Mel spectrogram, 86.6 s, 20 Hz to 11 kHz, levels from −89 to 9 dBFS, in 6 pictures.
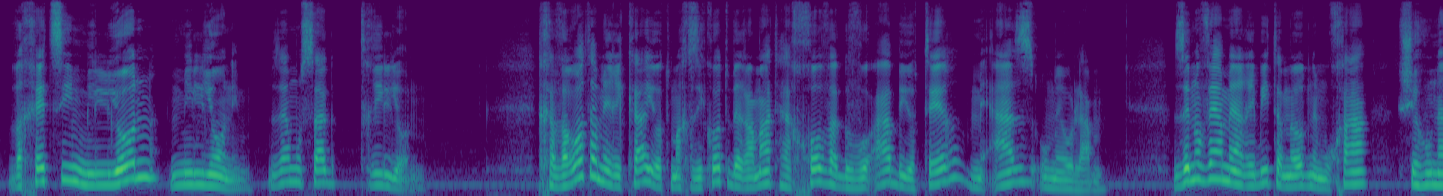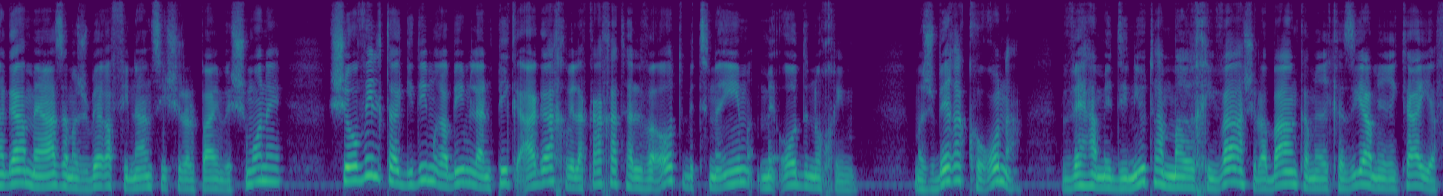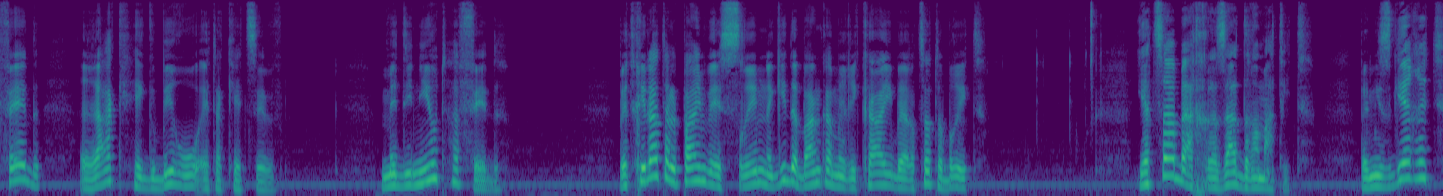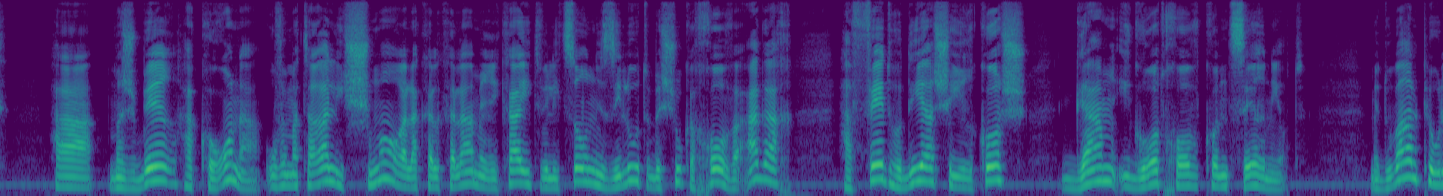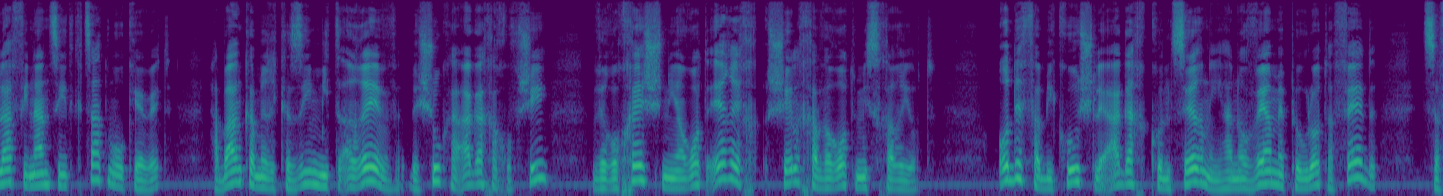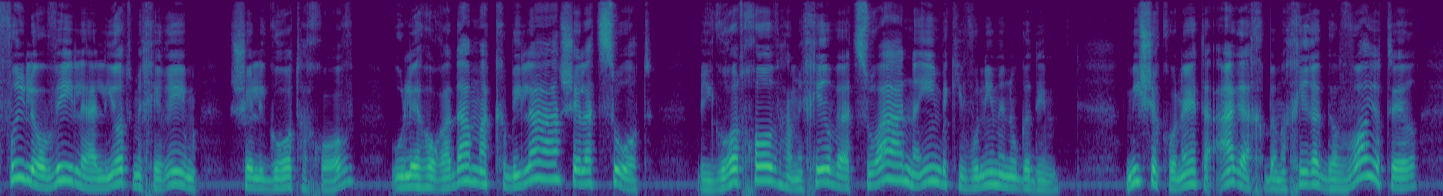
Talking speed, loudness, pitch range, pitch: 90 wpm, -31 LUFS, 125-175 Hz, 155 Hz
